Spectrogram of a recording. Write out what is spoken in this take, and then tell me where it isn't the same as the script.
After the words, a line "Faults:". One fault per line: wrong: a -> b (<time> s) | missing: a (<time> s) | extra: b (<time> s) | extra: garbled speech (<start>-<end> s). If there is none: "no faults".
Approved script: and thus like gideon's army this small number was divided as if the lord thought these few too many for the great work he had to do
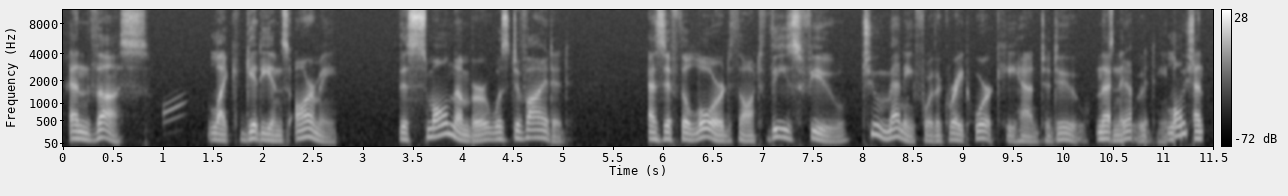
and thus like gideon's army this small number was divided as if the lord thought these few too many for the great work he had to do [garbled]
Faults:
extra: garbled speech (10.3-11.4 s)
